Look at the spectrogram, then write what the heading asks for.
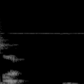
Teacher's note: श्र जो होता है इसमें तालु और मूर्धा दोनों का उपयोग होते हुए तालु मूर्धव्य वर्ण कहलाता है।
